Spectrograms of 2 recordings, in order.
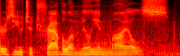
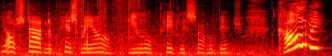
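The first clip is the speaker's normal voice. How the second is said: put-on very high, loud old man voice; 11 semitones higher, 7 dB louder than usual. Doing an impression of the old man from Family Guy: old man from Family Guy impression. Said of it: "my impression of the old man from Family Guy".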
